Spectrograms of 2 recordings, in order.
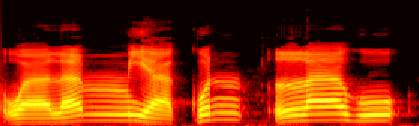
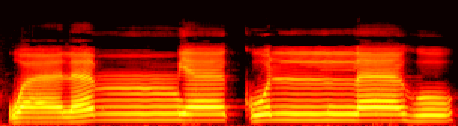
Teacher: Dimasukkan ke huruf lamnya, bunyiannya tanpa didengungkan, tanpa ditahan. Karena bila gunnah, la gunnah, ghairi gunnah, tanpa dengung, tanpa gunnah. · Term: idgham bila gunnah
